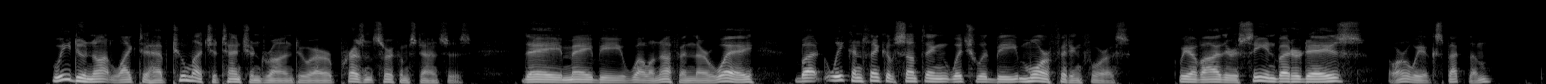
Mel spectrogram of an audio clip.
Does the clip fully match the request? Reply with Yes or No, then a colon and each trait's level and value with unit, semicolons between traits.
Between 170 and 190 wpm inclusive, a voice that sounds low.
Yes: average, 175 wpm; low, 115 Hz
